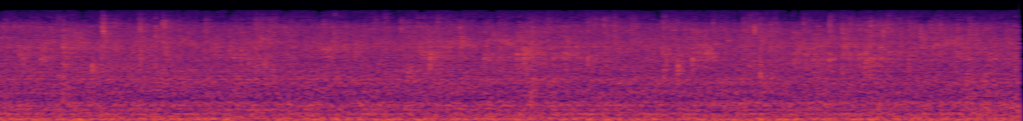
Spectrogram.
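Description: Water poured into a ground spice mixture for a Bengali koi fish curry, a steady, continuous splashing trickle that stays even and close throughout.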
